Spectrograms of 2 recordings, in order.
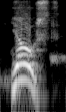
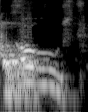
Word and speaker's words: Joost: Did I pronounce it correctly this time? Almost. Joost. Oh, Joost.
